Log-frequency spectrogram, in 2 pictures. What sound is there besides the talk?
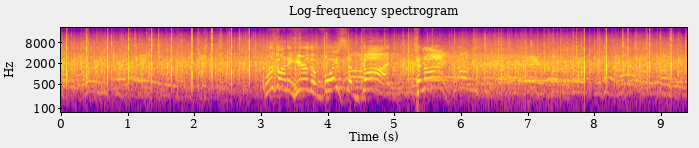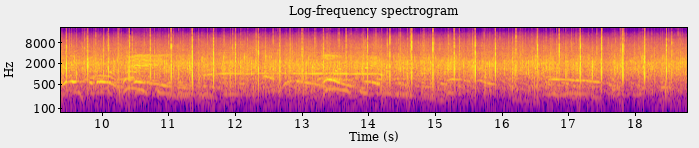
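audience clapping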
